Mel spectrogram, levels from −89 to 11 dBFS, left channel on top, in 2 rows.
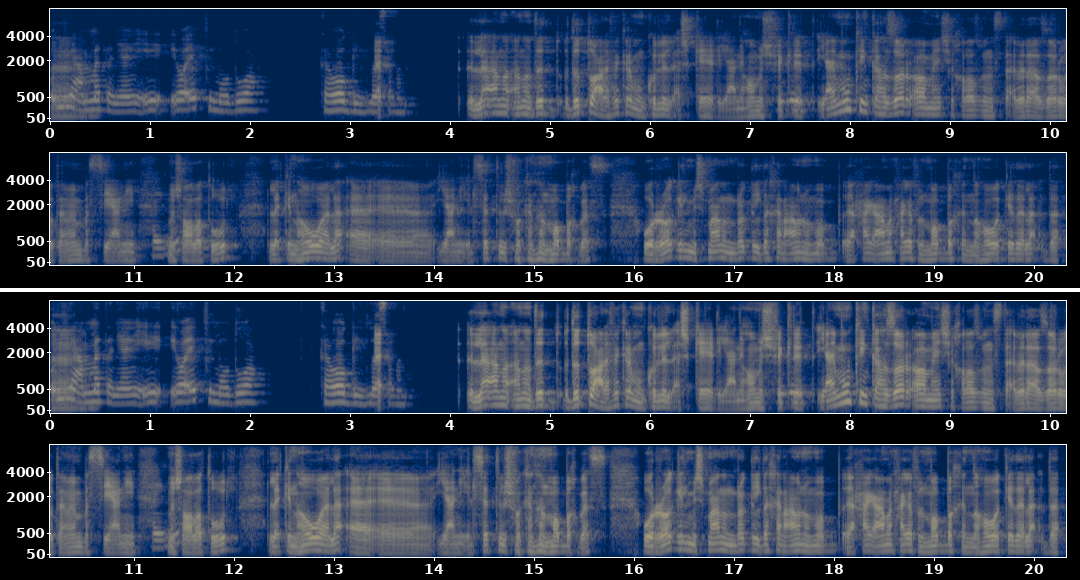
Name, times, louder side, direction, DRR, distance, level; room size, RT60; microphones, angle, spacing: voice 1, 0.0-2.1 2.7-3.5 7.3-7.5 11.2-11.5, right 3 dB, 55° right, 0.8 m, -40 dB
voice 2, 4.2-20.2, right 6 dB, 85° right, 0.6 m, -33 dB
22.0 x 13.5 x 2.4 m
head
